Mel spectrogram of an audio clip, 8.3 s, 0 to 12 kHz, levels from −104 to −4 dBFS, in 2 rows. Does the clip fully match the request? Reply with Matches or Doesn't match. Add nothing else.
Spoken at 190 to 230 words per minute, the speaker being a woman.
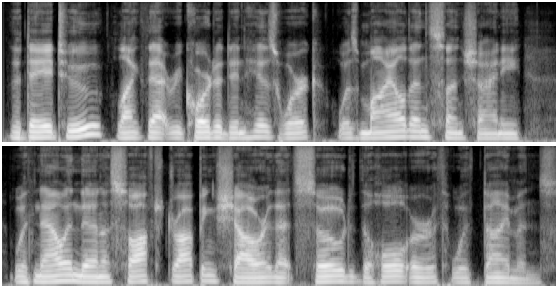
Doesn't match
